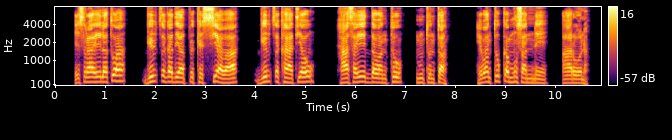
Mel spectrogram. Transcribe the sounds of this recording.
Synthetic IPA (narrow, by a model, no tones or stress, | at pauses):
ʔɪsɾaːʔe̞ːlɐt̪ʊwaː | ɡɪbt͡sʼɛɡɐd̪ɪjaːpːɛkɛsːɪjaːwaː | ɡɪbt͡sʼɛkaːt̪ɪjɐw | haːsɐje̞ːd̪ːɐwɐnt̪ːʊ | ʊnt̪ːʊnt̪ːɐ | hɛwɐnt̪ːʊkːɐmʊsɐnːɛ | aːɾo̞ːnɐ̰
